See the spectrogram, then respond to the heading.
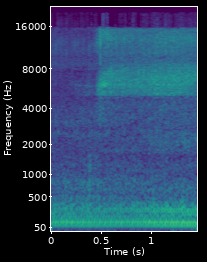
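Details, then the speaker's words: Mazda MX-3 with swapped KL 2.5L V6, Millenia intake and throttle body, after adjusting TPS, idle set screw and ignition timing: steady, even low idle hum, no misses or stumbles; idling about all right. "are idling about all right plenty of exhaust lease"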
